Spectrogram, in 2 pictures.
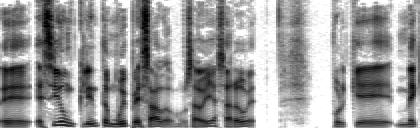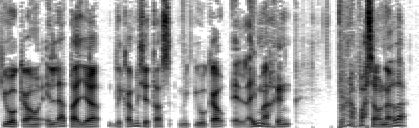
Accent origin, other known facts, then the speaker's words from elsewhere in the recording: Santa Coloma de Gramenet, Catalonia, Spain; en el mismo pueblo que yo, en Santa Coloma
